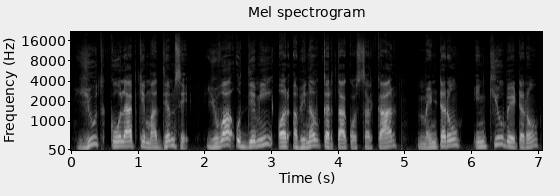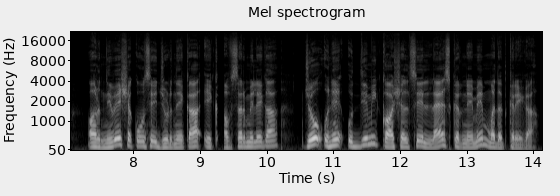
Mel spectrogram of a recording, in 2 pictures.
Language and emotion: Hindi, neutral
